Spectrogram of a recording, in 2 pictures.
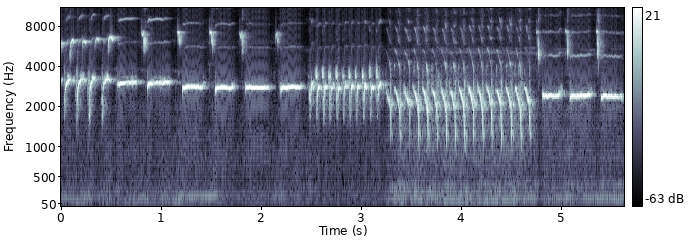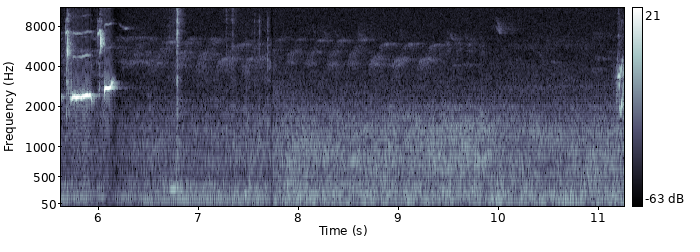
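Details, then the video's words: Spanish Timbrado canary song of steady repeated chip-like notes, then a rapid bubbling roll and more evenly spaced whistled notes for six seconds, followed by quiet room hiss with a faint click. "Canary Sound Effect - Canary Singing Video"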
